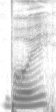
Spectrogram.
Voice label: "boy" dutch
